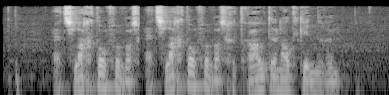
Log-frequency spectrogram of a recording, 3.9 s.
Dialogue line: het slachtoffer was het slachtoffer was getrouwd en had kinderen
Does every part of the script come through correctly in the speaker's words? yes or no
yes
